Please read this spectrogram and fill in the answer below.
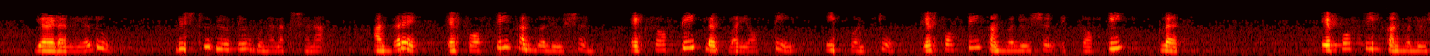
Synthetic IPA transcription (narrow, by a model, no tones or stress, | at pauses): ɛɾɐɽɐnɐjɐd̪u | ɖisʈɾibjuːʈiʋɡunɐlɐkʂɐɳɐ | ɐnd̪ɐɾe | efʰaːpʰʈikɐnʋɐljuːʃɐn | eksaːpʈiplɐsʋɐjaːp̚ʰʈiː | kʋɐlsʈu | efʰaːpʈiːkɐnʋɐljuːʂɐneksaːpʈiplɐs | efʰaːp̚ʈikɐnʋɐljuː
